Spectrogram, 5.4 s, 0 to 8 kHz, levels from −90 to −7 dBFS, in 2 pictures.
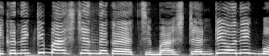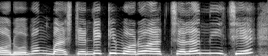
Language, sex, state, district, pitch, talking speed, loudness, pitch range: Bengali, female, West Bengal, Jalpaiguri, 365 Hz, 235 wpm, -11 LUFS, 320-420 Hz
